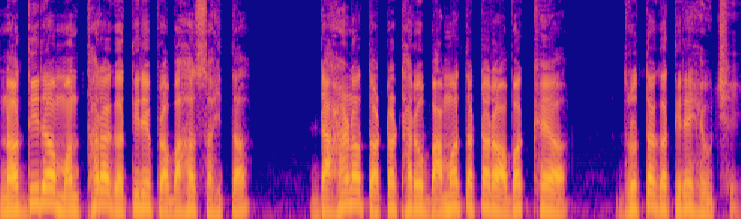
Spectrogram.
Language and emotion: Odia, neutral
